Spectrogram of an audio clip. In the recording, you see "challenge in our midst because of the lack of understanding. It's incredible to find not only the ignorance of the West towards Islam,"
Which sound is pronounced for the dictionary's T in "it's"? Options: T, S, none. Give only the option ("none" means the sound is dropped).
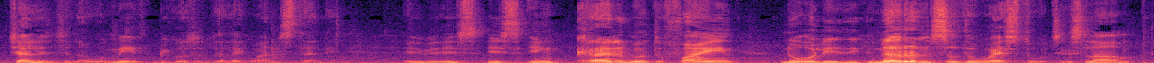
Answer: S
